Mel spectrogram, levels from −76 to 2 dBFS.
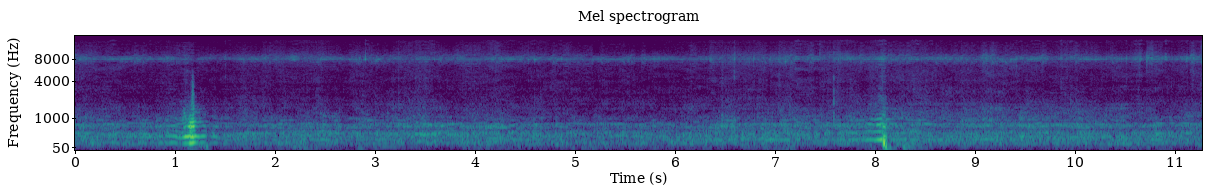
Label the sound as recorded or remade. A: remade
